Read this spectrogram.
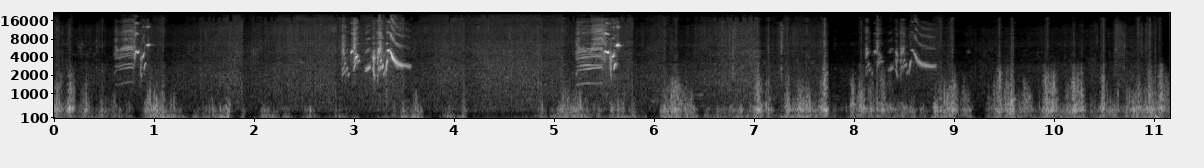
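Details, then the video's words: Balkan European goldfinch, Carduelis carduelis balcanica, recorded for a 2017 online goldfinch song championship: short bursts of high, twittering notes recur about every two to three seconds, partly masked by loud, broad rumbling noise. "World championship in Goldfinch Song 2017"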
